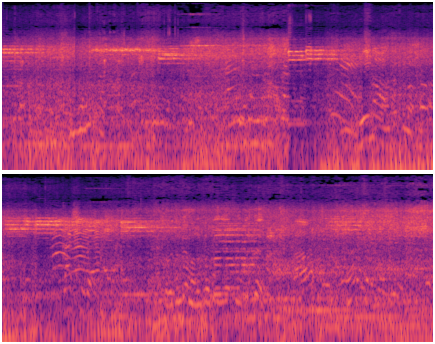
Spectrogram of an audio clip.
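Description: Busy street: several voices talking over one another amid traffic, with short horn toots sounding now and then.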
